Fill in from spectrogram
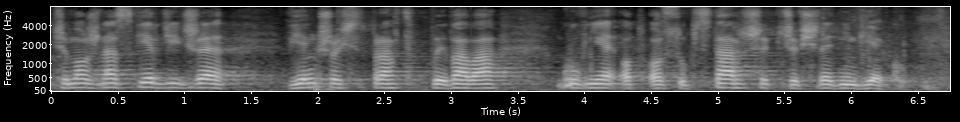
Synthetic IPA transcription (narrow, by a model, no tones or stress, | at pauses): t͡ʂɘmɔʐnast̪fʲjɛɾd͡ʑid͡ʑʐɛ | vʲjɛŋkʂɔɕt͡ɕspɾafpwɘvawa | ɡwuvɲɛʔɔt̪ɔsupst̪aɾʂɘxt͡ʂɘfɕɾɛd̪ɲimvʲjɛku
